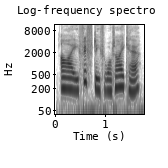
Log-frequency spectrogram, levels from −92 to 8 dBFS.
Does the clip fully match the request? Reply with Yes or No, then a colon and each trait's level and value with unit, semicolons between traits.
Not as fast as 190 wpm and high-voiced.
No: average, 200 wpm; high, 205 Hz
